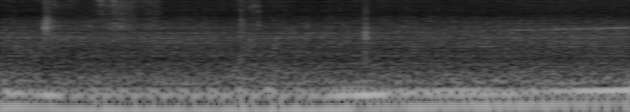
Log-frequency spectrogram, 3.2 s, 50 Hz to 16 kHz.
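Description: A lifted Duramax diesel truck on 22-inch wheels pulls out of a tight parking lot, its engine a deep, steady close rumble that swells slightly as it moves off.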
